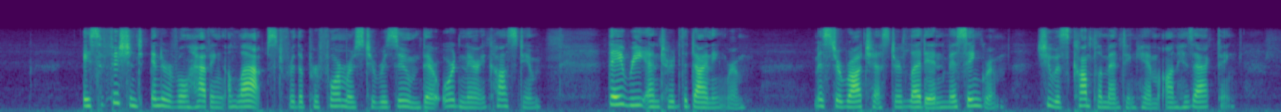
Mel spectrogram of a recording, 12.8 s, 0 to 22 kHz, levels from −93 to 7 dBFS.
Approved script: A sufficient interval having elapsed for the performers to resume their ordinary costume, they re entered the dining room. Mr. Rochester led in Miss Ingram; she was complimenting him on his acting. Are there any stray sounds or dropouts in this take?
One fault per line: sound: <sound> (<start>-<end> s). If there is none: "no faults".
no faults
